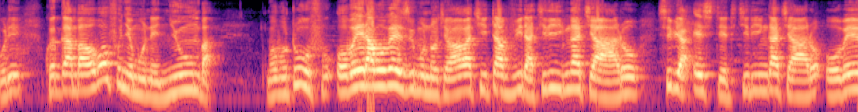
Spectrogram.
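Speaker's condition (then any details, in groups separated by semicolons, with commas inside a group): No condition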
